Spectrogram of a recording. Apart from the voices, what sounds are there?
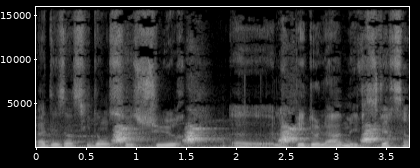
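dog barking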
